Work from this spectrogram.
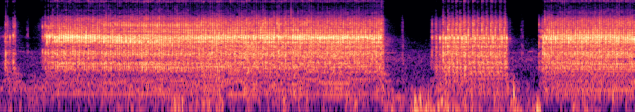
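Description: Diesel engine of a Vauxhall Vivaro van running steadily after three new injectors were fitted, a continuous close mechanical clatter with two brief drops in level.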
